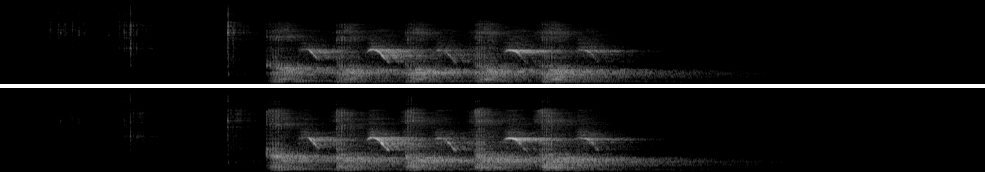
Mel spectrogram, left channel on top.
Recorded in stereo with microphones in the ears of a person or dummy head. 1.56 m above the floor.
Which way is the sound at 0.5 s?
10° left (ahead or behind).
